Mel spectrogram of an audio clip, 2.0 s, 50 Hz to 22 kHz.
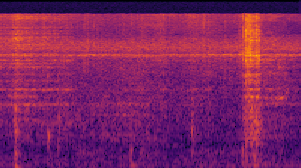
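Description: Faint metallic clicks of a 12 mm wrench working a gear-shift mount bolt under a Suzuki Carry Futura, with one louder knock near the end.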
